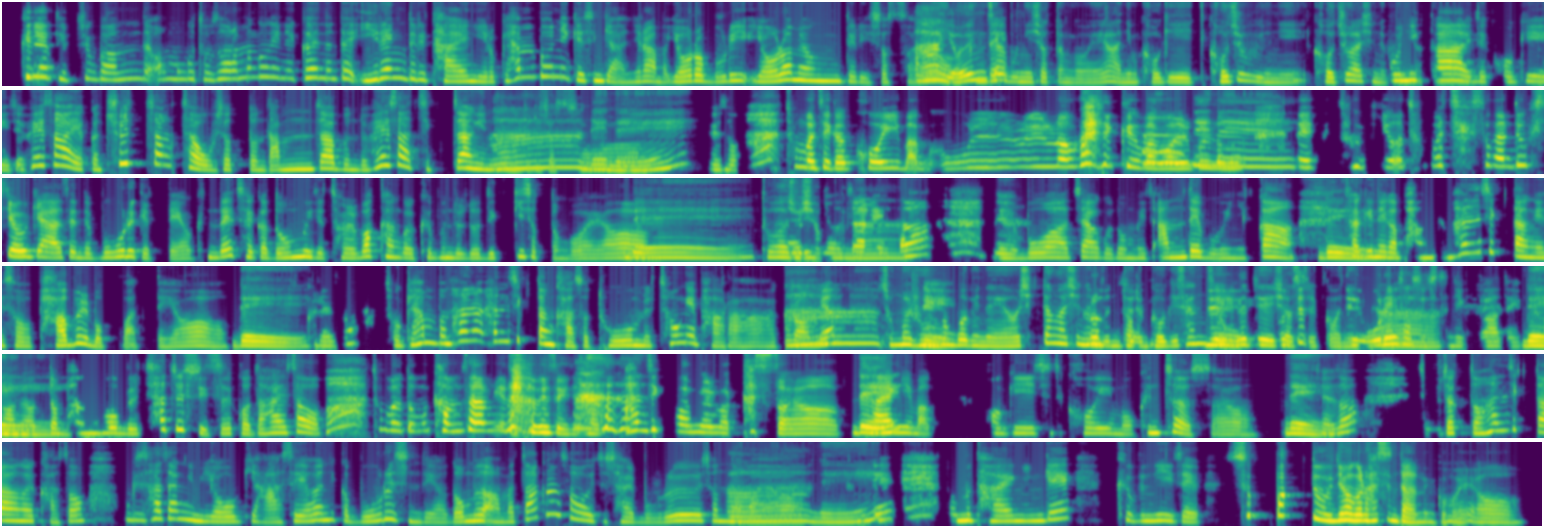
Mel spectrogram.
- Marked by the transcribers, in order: other background noise; laughing while speaking: "가는"; put-on voice: "네 저기요. 정말 죄송한데 혹시"; laughing while speaking: "감사합니다"; laugh; joyful: "숙박도 운영을 하신다는 거예요"
- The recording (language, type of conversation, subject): Korean, podcast, 여행 중 가장 큰 실수는 뭐였어?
